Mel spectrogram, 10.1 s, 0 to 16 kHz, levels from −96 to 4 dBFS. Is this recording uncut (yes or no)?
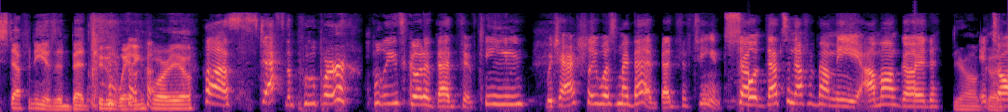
yes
